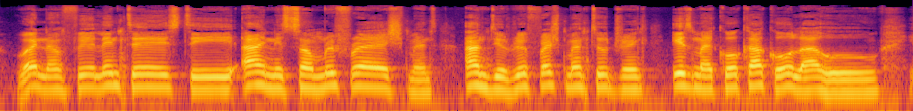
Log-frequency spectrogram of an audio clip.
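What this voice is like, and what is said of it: Jamaican accent like Sebastian the crab. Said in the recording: “you know the crab in The Little Mermaid, the crab? ... I want to use that, you know, Jamaican accent kind of stuff”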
